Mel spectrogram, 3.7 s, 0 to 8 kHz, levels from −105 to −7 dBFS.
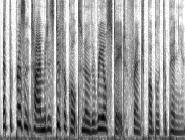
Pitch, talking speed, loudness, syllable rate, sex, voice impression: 215 Hz, 260 wpm, -18 LUFS, 6.4 syllables/s, female, feminine, adult-like, clear, fluent, intellectual, calm, slightly friendly, slightly reassuring, elegant, slightly strict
